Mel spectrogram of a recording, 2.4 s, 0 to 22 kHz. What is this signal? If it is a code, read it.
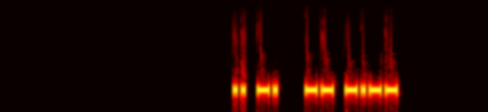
Morse code, heard as a keyed tone, about 60 wpm, 700 Hz. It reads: IN MY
